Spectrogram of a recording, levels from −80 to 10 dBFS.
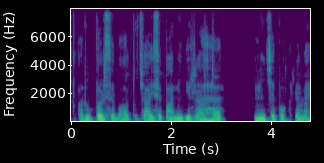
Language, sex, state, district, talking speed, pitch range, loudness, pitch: Hindi, male, Bihar, Gopalganj, 160 wpm, 100-110 Hz, -22 LUFS, 105 Hz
